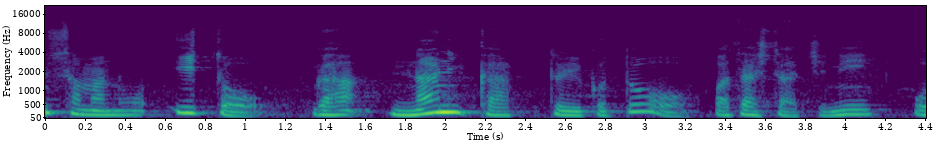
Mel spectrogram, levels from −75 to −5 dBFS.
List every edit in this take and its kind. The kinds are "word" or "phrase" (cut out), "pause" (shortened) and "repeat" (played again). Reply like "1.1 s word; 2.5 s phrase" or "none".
3.3 s pause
